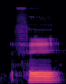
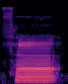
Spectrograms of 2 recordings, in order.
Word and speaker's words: ث: تلفظ سے پرہیز کریں، یعنی بے، تے، ثے، ہے، خے، توئیں، زوئیں وغیرہ ہرگز نہ پڑھیں، بلکہ با، تا، ثا، حا، خا، طو، ظا پڑھیں۔ تو اسی طرح جب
